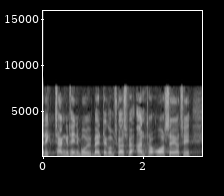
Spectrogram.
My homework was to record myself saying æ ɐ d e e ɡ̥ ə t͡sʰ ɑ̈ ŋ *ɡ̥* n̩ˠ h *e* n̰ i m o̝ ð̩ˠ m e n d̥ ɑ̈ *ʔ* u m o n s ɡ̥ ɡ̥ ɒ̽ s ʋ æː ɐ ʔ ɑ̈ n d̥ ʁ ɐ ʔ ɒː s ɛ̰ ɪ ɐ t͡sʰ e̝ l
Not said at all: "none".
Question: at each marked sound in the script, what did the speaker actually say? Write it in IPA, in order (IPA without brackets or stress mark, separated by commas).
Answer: ɡ̥, e, k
